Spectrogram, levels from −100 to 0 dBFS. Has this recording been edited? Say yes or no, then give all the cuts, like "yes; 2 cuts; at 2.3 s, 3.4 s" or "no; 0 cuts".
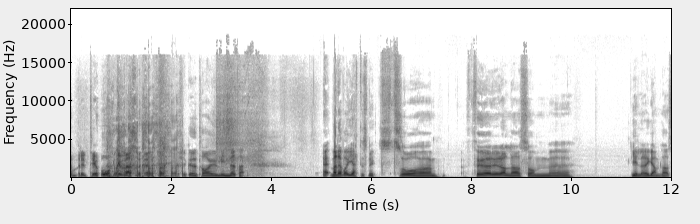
no; 0 cuts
